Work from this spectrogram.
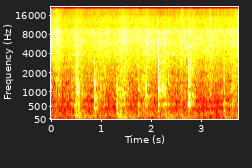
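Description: Mushrooms cooking in a pan for beef stroganoff, with a steady frying hiss broken by intermittent clinks and stirring scrapes of a utensil at moderate loudness, no voices.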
